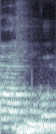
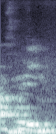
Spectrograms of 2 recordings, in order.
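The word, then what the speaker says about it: رسوله: Harusnya wa rasuluh, dibacanya wa rasulih. Artinya jadi kebalikan.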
